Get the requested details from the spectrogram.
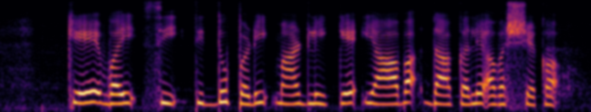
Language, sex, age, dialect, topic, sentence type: Kannada, female, 18-24, Dharwad Kannada, banking, question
